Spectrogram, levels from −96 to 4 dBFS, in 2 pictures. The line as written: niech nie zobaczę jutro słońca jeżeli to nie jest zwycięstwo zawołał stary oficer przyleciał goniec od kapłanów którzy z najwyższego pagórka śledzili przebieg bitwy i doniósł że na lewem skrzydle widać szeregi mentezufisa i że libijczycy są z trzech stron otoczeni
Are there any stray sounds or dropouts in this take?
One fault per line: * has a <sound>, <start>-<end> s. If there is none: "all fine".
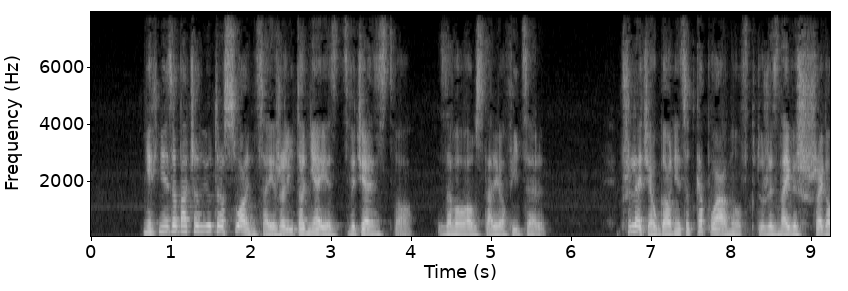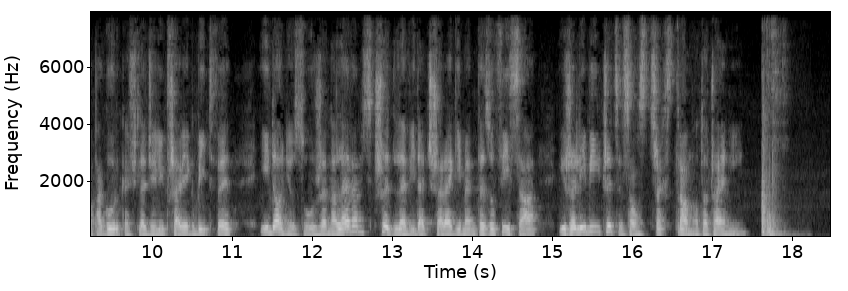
* has a thud, 17.6-18.3 s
